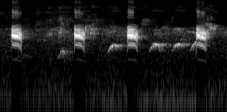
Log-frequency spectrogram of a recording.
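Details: Long-tailed shrike, caged, singing hard with mimicked phrases of canary and other birds: four loud grating squawks alternating with softer whistled, slightly rising notes in between.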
